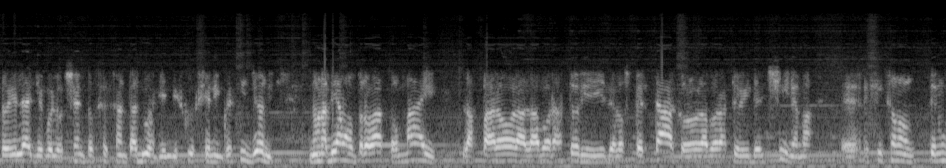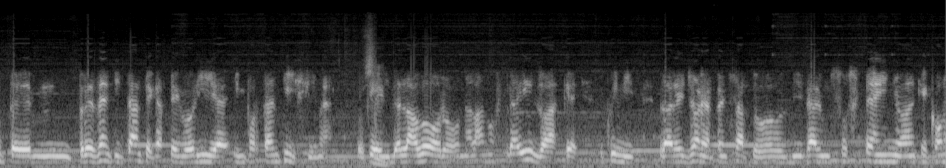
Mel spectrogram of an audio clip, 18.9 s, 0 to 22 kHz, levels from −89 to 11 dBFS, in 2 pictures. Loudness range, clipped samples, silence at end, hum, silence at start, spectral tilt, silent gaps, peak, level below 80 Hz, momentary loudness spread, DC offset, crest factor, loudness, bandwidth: 2 LU; under 0.1%; 0 s; none; 0 s; -8 dB/octave; none; 0 dBFS; -40 dBFS; 9 LU; under 0.1%; 12 dB; -13 LUFS; 6.8 kHz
